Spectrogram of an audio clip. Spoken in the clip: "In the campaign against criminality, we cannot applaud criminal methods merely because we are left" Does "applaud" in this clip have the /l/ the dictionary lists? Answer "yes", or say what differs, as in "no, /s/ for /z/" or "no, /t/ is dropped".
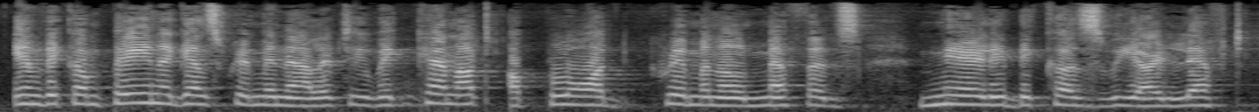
yes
